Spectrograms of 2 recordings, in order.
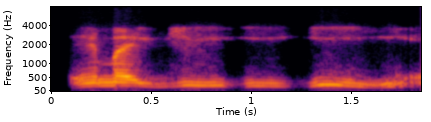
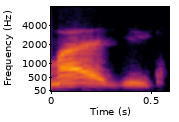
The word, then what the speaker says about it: Magee: And Alabama over the years has had some players from Magee, Mississippi, Magee instead of, it's spelled Maggie, but it's Magee.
